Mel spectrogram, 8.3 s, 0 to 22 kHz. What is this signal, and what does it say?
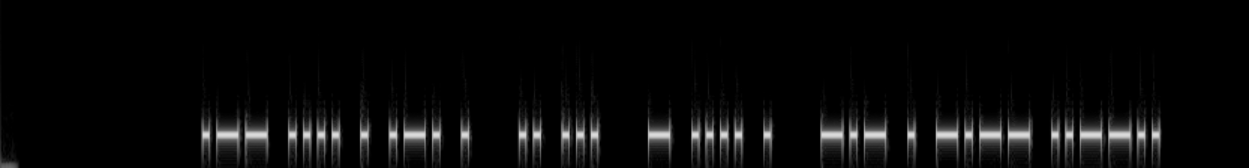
Morse code, heard as a keyed tone, about 25 wpm, 700 Hz. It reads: WHERE IS THE KEY?
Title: Sentences from Top 1000 Words - Review Part 4 - 25wpm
